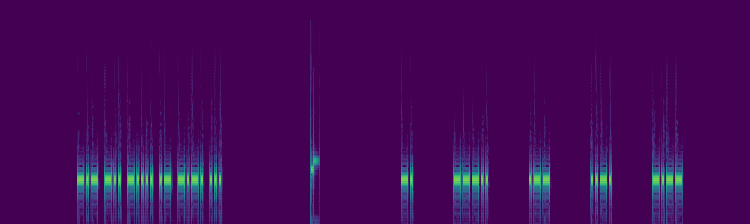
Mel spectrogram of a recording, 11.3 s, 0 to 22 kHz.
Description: Morse code, heard as a keyed tone, about 36 wpm, spaced as for 19 wpm, 700 Hz. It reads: KD6ACS N8WFY
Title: USA Call Signs - 6x Character Spacing - 35wpm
